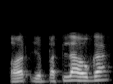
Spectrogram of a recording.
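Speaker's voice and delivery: ordinary talk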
